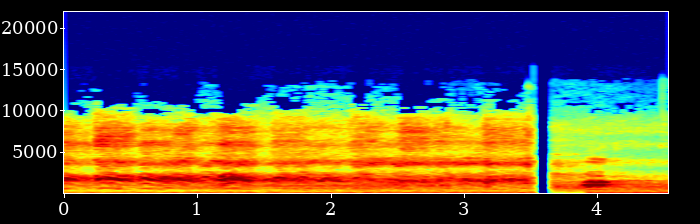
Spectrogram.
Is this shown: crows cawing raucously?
yes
